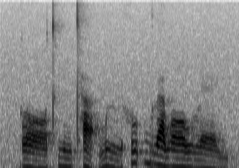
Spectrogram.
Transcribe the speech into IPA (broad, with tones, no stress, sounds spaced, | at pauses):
k l ɔː˨˩ tʰ i˧ n tʰ a˨˩ ʔ m ɯː˨˩ h u˦˥ ʔ b ɯ˧ a̯ w ɔː˧ w l ɛː˨˩ j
